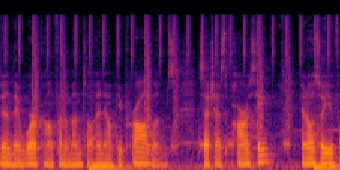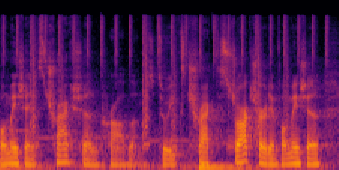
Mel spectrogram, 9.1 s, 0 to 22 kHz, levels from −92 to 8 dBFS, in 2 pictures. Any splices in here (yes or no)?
yes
